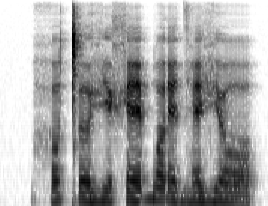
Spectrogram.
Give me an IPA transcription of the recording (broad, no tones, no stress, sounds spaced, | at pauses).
h ɔ ǀ ɤ vʲ ə x ɛ b ɔ ɾ ɛ dʱ ɛ vʲ ɔ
